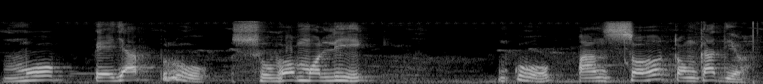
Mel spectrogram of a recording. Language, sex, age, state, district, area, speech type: Odia, male, 45-60, Odisha, Balangir, urban, read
